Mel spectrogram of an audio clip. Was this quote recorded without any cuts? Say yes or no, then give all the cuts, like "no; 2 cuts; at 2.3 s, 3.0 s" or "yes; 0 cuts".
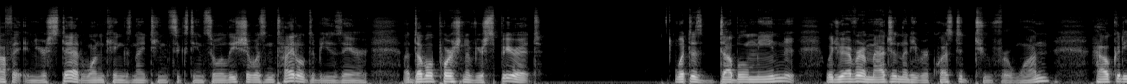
yes; 0 cuts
